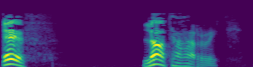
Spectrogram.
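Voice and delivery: loud, slow barked order in Arabic; shouted command. A narrator's reading. Naser yells at the Iraqi prisoners to halt, loud. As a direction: stop them with a yell. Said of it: "ناصر به آنها رسید و فریاد زد".

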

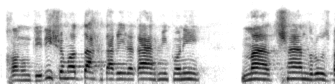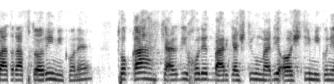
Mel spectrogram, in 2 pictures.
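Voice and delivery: loud, high fiery sermon voice; preaching. Acted. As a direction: hammer the point home to the women. Preaching at full force.

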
